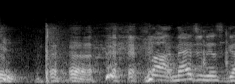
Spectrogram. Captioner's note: Alvin and Fred laughing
